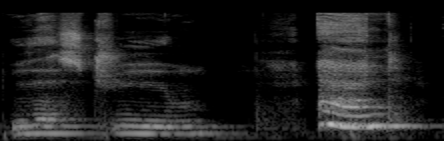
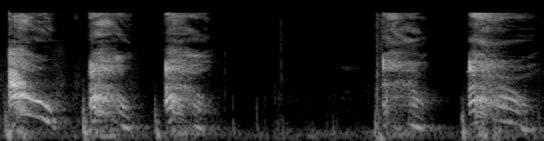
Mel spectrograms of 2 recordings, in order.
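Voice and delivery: yelps of pain; 12 semitones higher, 9 dB louder than usual. Acted. Toys cry out fighting.

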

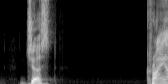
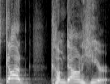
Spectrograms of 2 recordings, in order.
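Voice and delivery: drawn-out pleading call to God, pitched up; demanding prayer; 9 semitones higher, slower than usual. Retold or imitated. Preacher mimics an overwhelmed believer: slow, high pleading call. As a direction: stretch it slowly like a needy prayer.

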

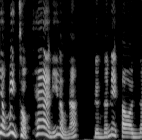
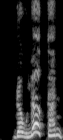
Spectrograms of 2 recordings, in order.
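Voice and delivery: louder, very slow mock yell; retold shout; 5 dB louder, much slower than usual. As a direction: spell out the breakup with a mild shout. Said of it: "ตะโกนใส่หน้าเขาว่า".

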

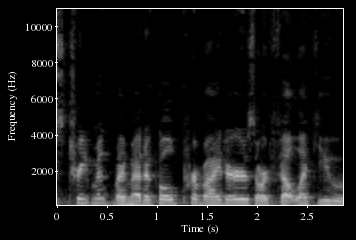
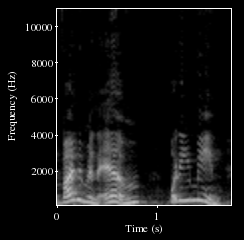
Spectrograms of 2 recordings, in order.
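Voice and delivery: higher-pitched, puzzled question; baffled echo; 8 semitones higher than usual. Retold or imitated. Patient asks the doctor what he means, baffled and higher. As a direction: retell a disbelieving echo, pitched up. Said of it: "I said".

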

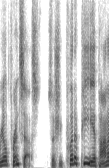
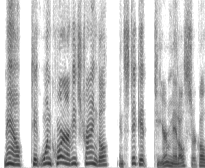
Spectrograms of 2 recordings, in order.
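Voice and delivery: put-on high, lively little-girl character; eager, high-pitched girl puppet; Betty Lou; 7 semitones higher than usual. A narrator's reading. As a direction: chirp the instructions in a high voice. Crafts told as Betty Lou.

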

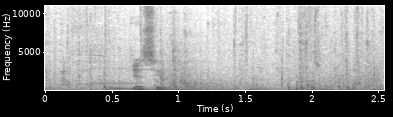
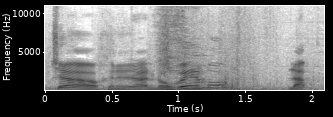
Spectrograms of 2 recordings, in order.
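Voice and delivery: mocking farewell; 3 semitones higher, 6 dB louder, slower than usual. Real, not acted. Taunting defeated general.

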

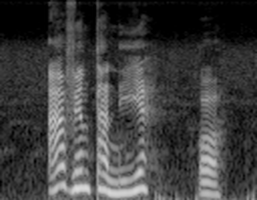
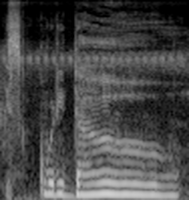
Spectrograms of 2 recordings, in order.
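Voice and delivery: whispering; 5 semitones lower, 4 dB quieter, much slower than usual. Pretend. Spooky word in the dark.

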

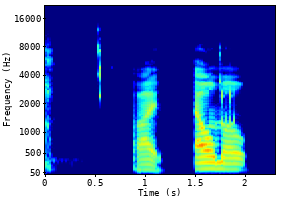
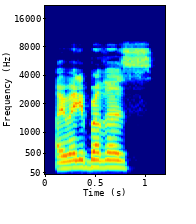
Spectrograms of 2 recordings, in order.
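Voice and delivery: loud, high war cry building to a yell; rally the troops, louder with each call; rallying battle cry; 6 semitones higher, 10 dB louder, slower than usual. Pretend. Player leading Elmo's brothers into battle, shouted rallying cry. Rallying his game team.

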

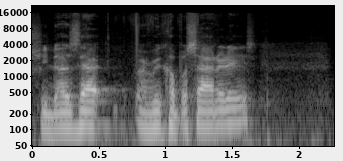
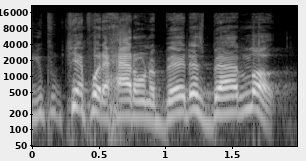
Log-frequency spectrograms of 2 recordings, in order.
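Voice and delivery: loud, higher scolding grandmother; louder mock grandma scold; 5 semitones higher, 8 dB louder than usual. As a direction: warn the child off sharply. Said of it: "'cause she's like".

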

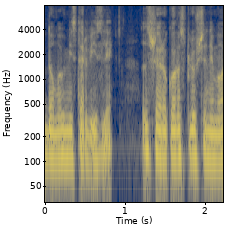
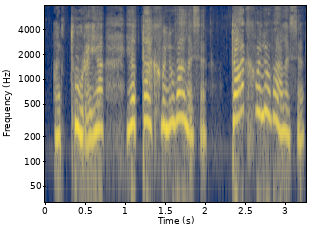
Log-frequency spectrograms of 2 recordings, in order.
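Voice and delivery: high, worried motherly voice; a fretting mother, breathless with worry; anxious mother; 12 semitones higher, 4 dB louder than usual. A narrator's reading. Mrs Weasley runs to her husband, high and anxious.

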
